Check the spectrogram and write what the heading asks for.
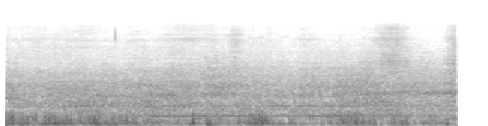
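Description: Outdoor ambience with wind buffeting the microphone in an irregular low rumble, over a faint steady engine-like hum. It cuts off suddenly at the end.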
